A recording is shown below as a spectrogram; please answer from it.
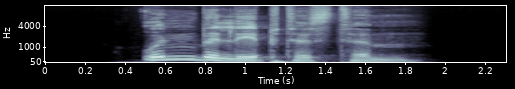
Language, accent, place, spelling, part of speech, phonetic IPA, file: German, Germany, Berlin, unbelebtestem, adjective, [ˈʊnbəˌleːptəstəm], De-unbelebtestem.ogg
- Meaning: strong dative masculine/neuter singular superlative degree of unbelebt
